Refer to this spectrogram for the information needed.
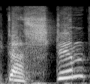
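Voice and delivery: put-on high, loud outraged boy; Paul outraged at his friends; indignant. A narrator's reading. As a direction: burst out in indignation. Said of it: "sagt Paul empört".

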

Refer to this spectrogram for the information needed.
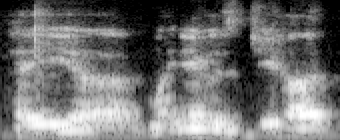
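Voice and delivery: ordinary delivery

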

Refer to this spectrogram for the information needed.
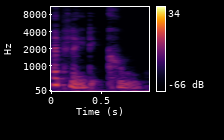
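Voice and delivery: ordinary delivery, nothing marked

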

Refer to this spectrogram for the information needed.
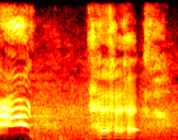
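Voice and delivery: high squealing laugh; loud high laugh. Real, not acted. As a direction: burst into a shrieking laugh.

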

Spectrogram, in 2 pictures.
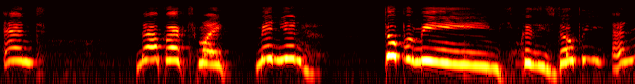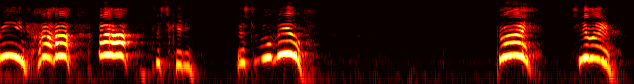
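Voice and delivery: very high, loud squeaky voice; squeaky cartoon voice. Squeaky host voice.

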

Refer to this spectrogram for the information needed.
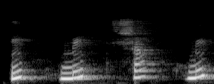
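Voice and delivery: slow, high, sung-out spelling of ít mít sắc mít; spelling aloud. Shown as a demonstration. Teacher spelling mít for young pupils, slow and high. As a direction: stretch each syllable of mít for the class. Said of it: "Chúng ta đánh vần là M".

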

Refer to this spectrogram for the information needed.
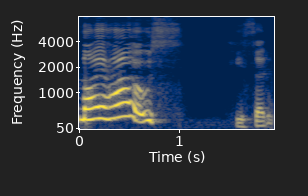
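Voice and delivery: very high, loud anguished wail; sobbing cry. A narrator's reading. Mister Thomas sees his home destroyed, sobbing cry. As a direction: wail it out in grief. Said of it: "He gave a sobbing cry".

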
